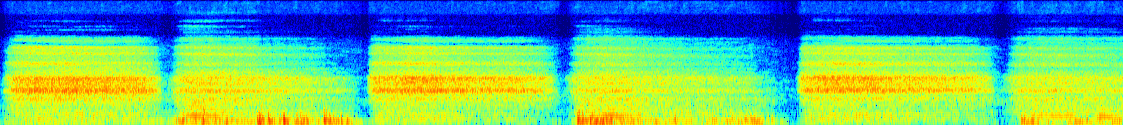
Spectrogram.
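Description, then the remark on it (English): Steady, connected, relaxed breathing in and out through an open mouth with the jaw relaxed, during a breathing practice, with about six airy inhales and exhales of roughly two seconds each flowing one into the next, with only brief pauses between them. No one speaks. “I invite you to start breathing in and out through your mouth.”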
